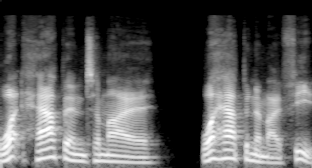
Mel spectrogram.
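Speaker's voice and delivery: normal talking voice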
